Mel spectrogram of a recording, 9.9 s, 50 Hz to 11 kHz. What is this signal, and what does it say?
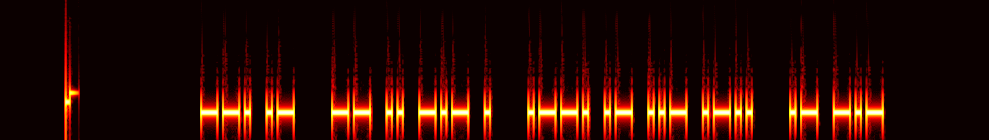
Morse code, heard as a keyed tone, about 22 wpm, 700 Hz. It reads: GA MIKE PAUL AK
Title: K1USN SST QSO Practice - 22wpm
